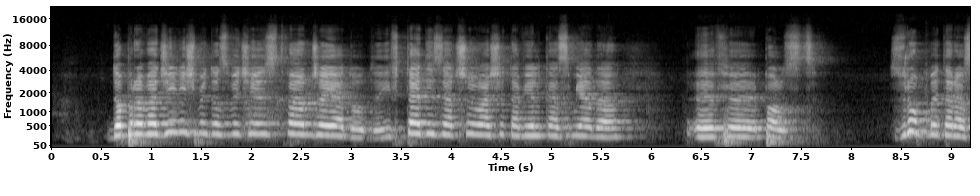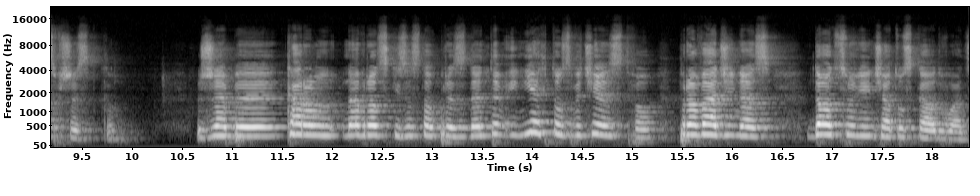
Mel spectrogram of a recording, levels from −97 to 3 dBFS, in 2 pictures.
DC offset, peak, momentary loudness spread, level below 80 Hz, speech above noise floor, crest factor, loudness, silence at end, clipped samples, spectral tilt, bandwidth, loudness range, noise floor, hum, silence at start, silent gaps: under 0.1%; 0 dBFS; 12 LU; -64 dBFS; 50 dB; 22 dB; -21 LUFS; 0 s; under 0.1%; -3 dB/octave; 13 kHz; 6 LU; -72 dBFS; none; 0.65 s; none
